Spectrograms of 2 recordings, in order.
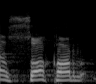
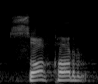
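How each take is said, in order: The two takes are said the same way.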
